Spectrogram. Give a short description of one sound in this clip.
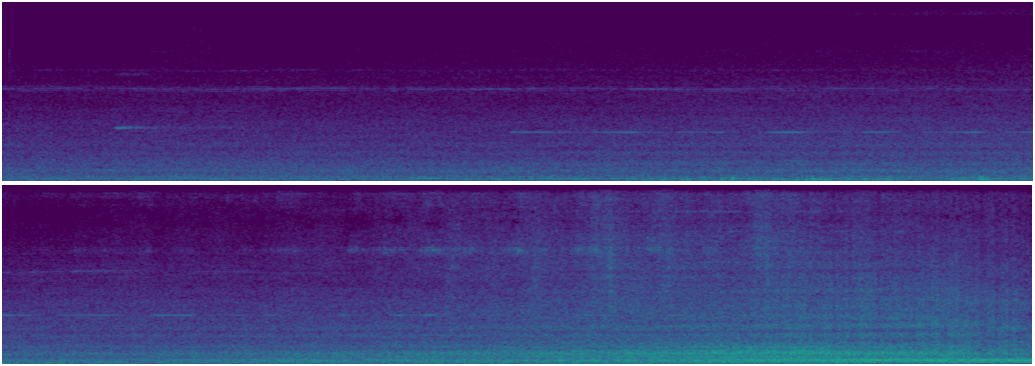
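An electric locomotive hums as it approaches and grows louder.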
